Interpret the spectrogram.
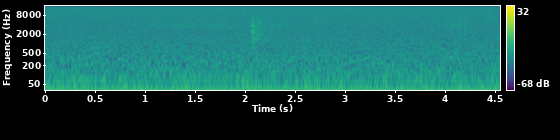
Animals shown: forest ambience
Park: Katahdin Woods and Waters National Monument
